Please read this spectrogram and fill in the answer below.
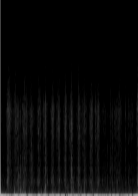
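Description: Paintbrush being wiped dry: a fast run of scratchy rubbing strokes over a low rumble.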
